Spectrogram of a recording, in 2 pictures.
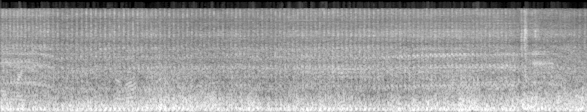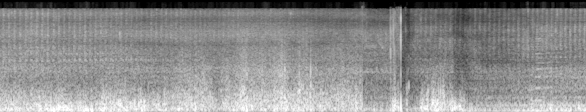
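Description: A motorbike engine labours up a mountain road on a ride toward Bhutan, its loud, steady drone continuing without a break for the whole stretch, with rushing wind noise mixed in.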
